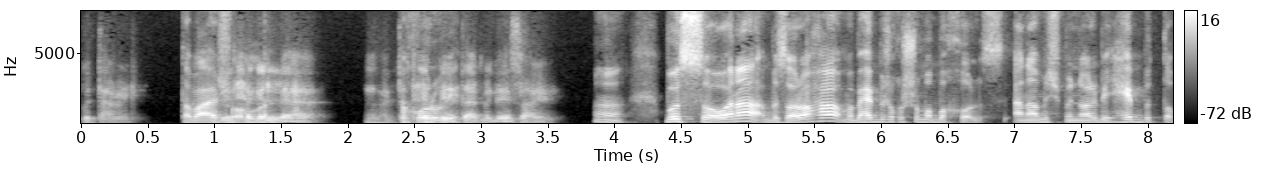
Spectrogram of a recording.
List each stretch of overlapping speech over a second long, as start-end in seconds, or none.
none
